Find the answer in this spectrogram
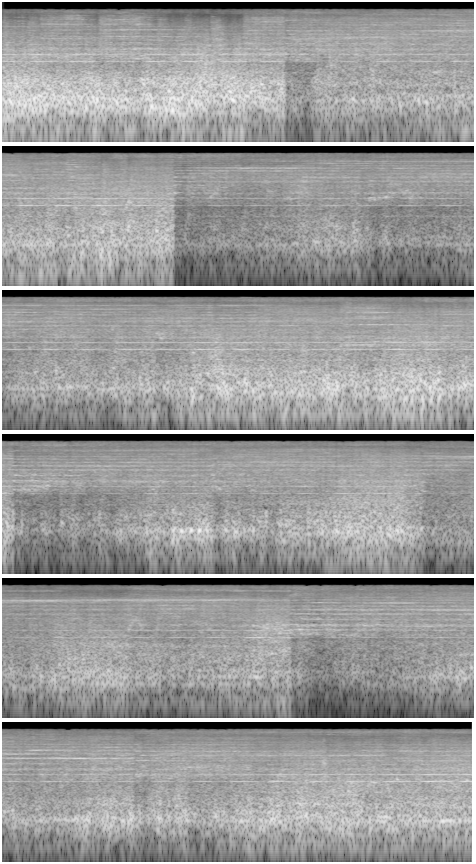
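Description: Freight cars of a passing CSX manifest train, boxcars and tank cars, rolling by at close range: steel wheels on the rails make a steady rolling noise, with thin steady high-pitched tones running over it.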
